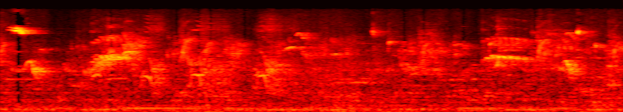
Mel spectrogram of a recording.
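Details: Eurasian bullfinch singing: a run of soft, varied warbled and squeaky notes, some rising and some falling, sung in loose phrases with short pauses. A low steady hum sits underneath.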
